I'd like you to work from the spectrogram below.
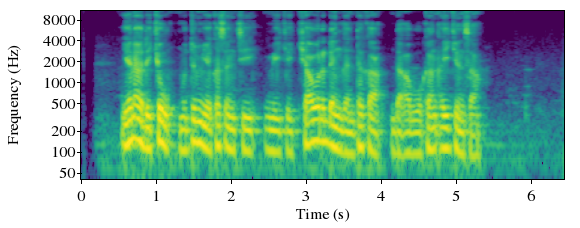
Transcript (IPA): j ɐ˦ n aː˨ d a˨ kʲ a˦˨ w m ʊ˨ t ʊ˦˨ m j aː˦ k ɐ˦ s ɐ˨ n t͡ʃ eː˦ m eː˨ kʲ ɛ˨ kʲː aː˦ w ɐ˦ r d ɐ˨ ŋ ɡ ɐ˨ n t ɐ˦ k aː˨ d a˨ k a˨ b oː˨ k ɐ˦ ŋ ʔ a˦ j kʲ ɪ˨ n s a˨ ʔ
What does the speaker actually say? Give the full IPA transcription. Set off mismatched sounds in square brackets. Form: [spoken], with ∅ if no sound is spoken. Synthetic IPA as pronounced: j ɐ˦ n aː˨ d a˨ kʲ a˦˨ w m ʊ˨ t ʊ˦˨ m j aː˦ k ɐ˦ s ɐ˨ n t͡ʃ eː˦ m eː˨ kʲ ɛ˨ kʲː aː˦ w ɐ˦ r d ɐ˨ ŋ ɡ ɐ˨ n t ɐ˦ k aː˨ d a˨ [ʔ] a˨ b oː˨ k ɐ˦ ŋ ʔ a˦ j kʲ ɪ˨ n s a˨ ʔ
